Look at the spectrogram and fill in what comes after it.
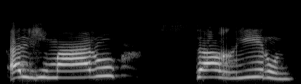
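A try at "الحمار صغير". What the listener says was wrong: सगीर, सौद को पुर करें। सगीरुन।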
